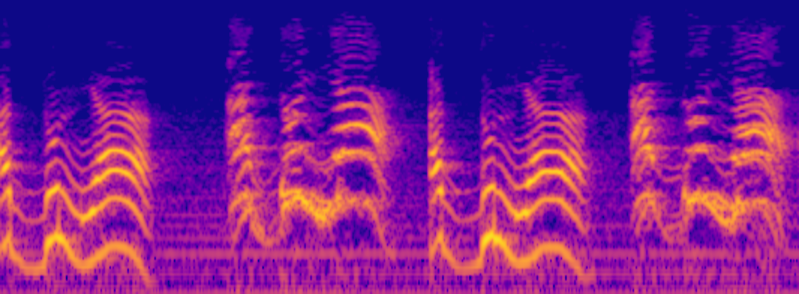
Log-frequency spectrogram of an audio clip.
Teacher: چونکہ یہ دو کلموں میں نہیں لہذا یہاں ادغام نہیں ہوگا، اظہار ہوگا، اور دوسرے اگر دنیا پڑھیں تو اس لفظ کی خوبصورتی اور حسن بھی باقی نہیں رہتا، لہذا یہاں نون پر اظہار ہوگا۔ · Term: اظہار مطلق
